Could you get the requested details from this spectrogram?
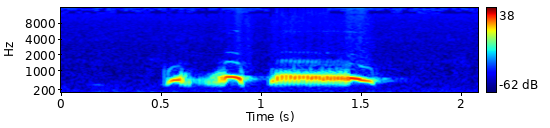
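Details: Single phrase from a decoy spotted dove luring wild doves: two short, soft coos followed by a drawn-out, vibrating, gently falling coo.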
